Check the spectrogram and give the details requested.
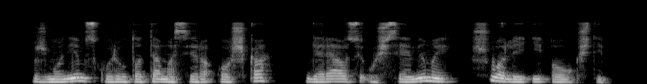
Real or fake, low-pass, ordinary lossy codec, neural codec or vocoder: real; 7.2 kHz; MP3, 32 kbps; none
